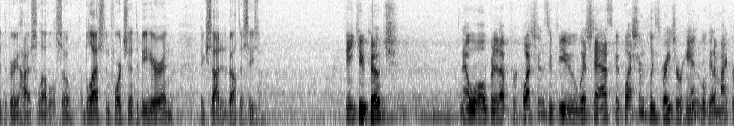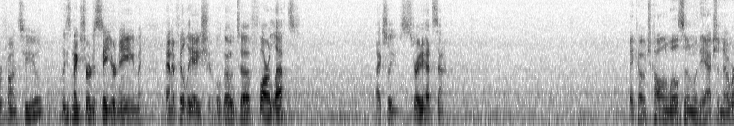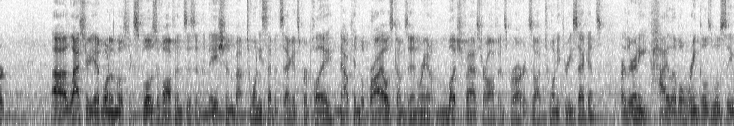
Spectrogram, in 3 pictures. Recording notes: press conference at Big 12 Football Media Days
